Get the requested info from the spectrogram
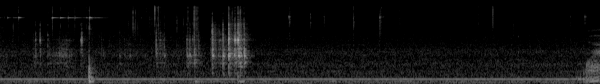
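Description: Costume jewelry beads and chains clinking and jingling as a beaded necklace is handled and pulled free of a pile of tangled jewelry, with a short burst of clinks about two seconds in. A faint steady hum runs underneath.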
